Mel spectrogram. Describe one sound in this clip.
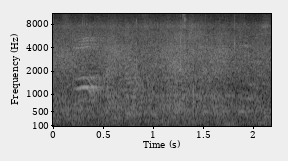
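People talk in a busy, echoing room.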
